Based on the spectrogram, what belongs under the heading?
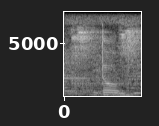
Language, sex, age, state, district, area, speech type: Hindi, female, 45-60, Uttar Pradesh, Mau, urban, read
